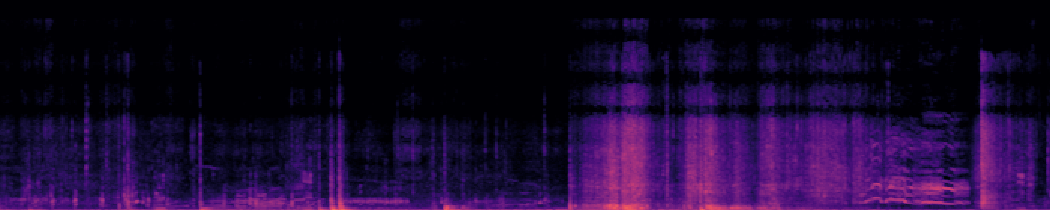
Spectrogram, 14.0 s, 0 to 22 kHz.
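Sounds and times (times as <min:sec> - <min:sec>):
chickens clucking and squawking: 0:00.0 - 0:14.0
rustling noise: 0:07.6 - 0:12.1.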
